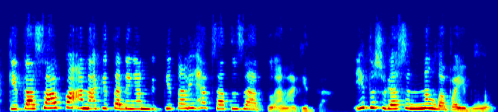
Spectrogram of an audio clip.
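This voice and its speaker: Fast-talking Sundanese woman lecturing teachers. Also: very high voice. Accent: Sundanese-influenced Indonesian. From West Java, Indonesia (Sundanese). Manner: fast, animated talk that addresses listeners directly. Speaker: teacher educator speaking at a webinar. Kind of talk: lively webinar lecture to teachers.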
